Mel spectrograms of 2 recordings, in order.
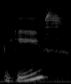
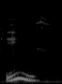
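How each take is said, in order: First: Geese with a clear g and a rising tune. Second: Geese said with a falling tune, the g dropped. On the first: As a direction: Geese said like a question. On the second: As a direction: Geese trailing down like a statement. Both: Shown as a demonstration. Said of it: "In geese".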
